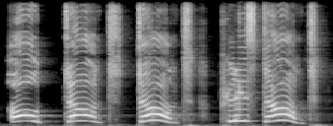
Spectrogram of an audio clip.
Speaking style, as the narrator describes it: shouted Edmund

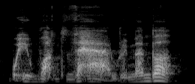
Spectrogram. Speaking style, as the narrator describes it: Harry muttered

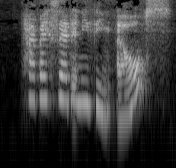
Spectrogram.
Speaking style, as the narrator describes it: Pippi Pippi asked sweetly

